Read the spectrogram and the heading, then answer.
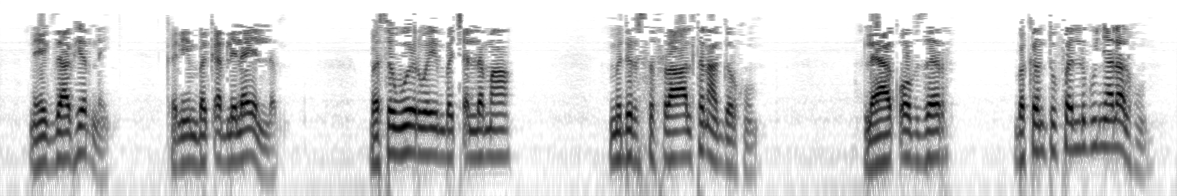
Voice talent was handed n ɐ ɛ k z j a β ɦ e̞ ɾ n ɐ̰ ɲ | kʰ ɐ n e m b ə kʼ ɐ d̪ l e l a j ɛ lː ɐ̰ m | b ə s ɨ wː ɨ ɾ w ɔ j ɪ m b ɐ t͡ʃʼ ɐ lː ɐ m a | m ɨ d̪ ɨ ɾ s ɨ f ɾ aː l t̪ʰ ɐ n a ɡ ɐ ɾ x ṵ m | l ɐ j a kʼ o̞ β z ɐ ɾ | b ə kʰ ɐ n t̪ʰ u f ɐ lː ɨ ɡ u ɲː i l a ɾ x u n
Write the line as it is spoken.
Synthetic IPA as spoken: n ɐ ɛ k z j a β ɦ e̞ ɾ n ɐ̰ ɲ | kʰ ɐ n e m b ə kʼ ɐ d̪ l e l a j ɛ lː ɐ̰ m | b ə s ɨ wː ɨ ɾ w ɔ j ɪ m b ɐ t͡ʃʼ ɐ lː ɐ m a | m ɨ d̪ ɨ ɾ s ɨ f ɾ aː l t̪ʰ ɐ n a ɡ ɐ ɾ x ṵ m | l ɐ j a kʼ o̞ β z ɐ ɾ | b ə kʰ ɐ n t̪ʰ u f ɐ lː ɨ ɡ u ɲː a l a l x u m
